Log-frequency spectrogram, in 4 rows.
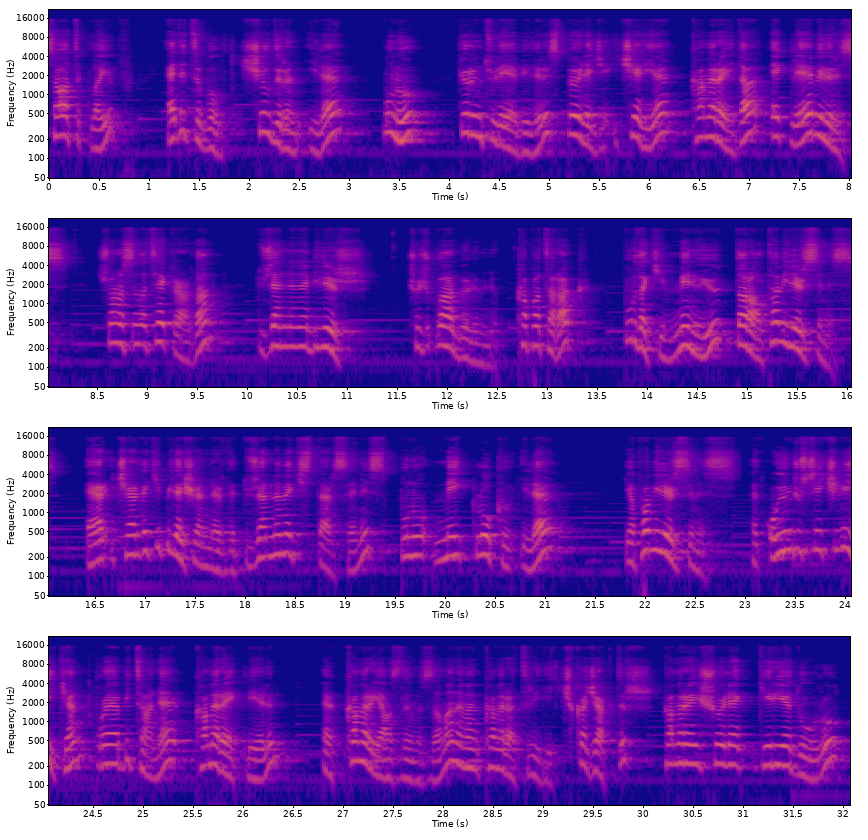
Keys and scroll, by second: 24.3 ctrl+a, 26.6 typing.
